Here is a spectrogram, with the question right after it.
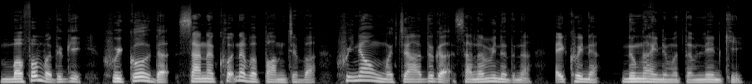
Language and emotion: Manipuri, happy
